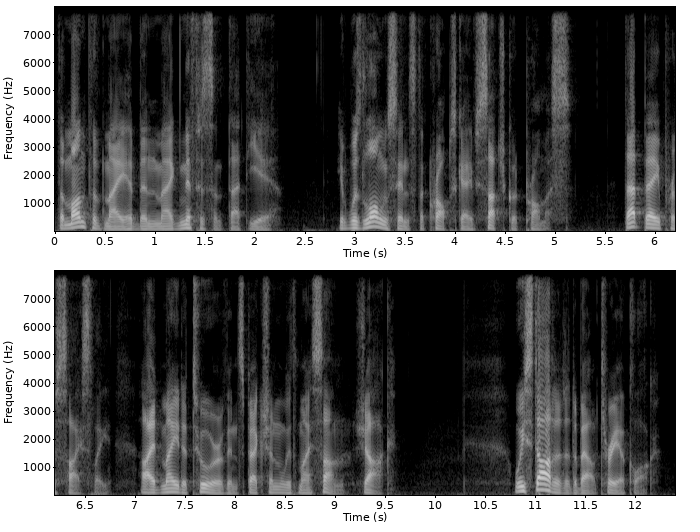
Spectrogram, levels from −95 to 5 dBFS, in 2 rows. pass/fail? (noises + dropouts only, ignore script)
pass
